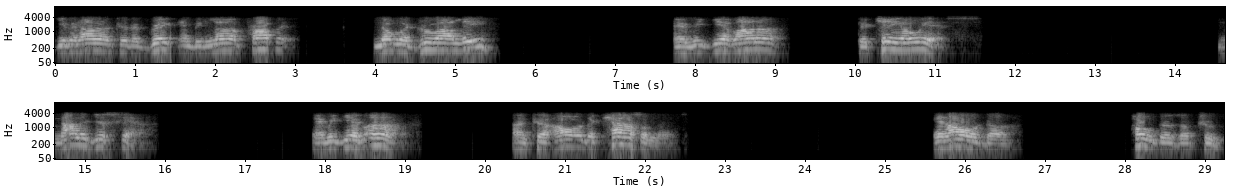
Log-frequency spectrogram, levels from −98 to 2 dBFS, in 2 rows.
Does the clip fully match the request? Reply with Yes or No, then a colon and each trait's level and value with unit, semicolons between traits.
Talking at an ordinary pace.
No: slow, 70 wpm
